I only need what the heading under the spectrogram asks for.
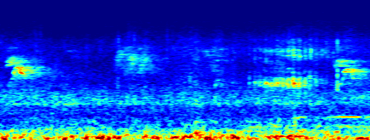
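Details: Two affectionate stray cats in a blind alley in Istanbul, competing for attention and love; a steady low purring rumble runs throughout, with faint higher chirps or distant birds above.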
